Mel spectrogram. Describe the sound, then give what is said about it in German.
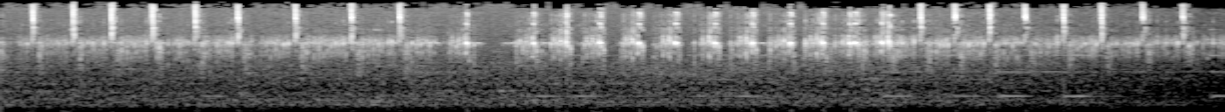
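A male field cricket chirps steadily to attract a mate in short, rhythmic pulses, clear, repeating throughout over a faint outdoor background with no voices. “Das Zirpen der Feldgrille ist reine Männersache.”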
